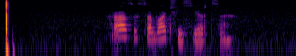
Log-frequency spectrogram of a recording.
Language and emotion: Russian, neutral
